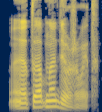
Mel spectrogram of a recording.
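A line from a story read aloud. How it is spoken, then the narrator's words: Murmuring. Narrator (Russian): пробормотал Лун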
